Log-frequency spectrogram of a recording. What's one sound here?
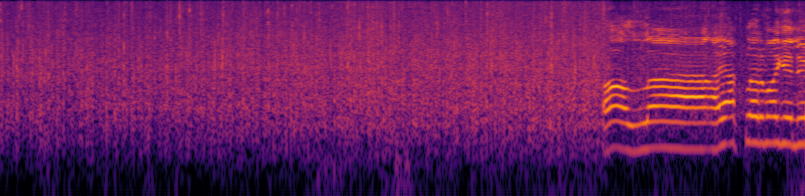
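Rain patters on a tarp overhead.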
